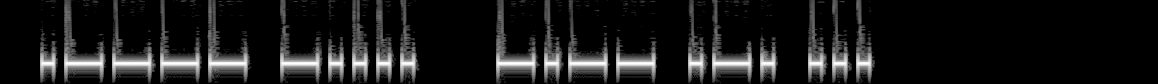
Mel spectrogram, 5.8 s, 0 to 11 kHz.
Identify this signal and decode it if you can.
Morse code, heard as a keyed tone, about 21 wpm, 700 Hz. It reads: 16 YRS
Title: Practice QSO - Exchange 3 - More Info - 20wpm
